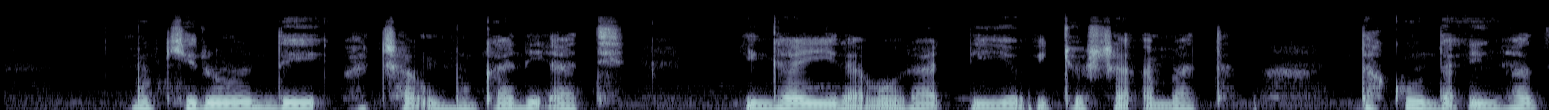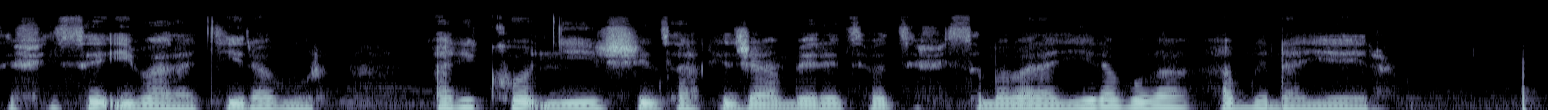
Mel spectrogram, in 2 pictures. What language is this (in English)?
Rundi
